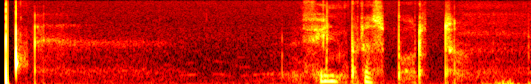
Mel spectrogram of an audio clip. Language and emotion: Russian, neutral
